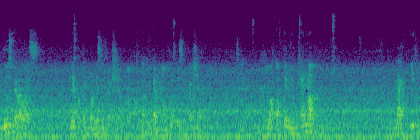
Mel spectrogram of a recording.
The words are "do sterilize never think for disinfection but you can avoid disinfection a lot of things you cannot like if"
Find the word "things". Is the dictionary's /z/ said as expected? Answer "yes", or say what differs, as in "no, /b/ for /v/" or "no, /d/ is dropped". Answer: no, /z/ is dropped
